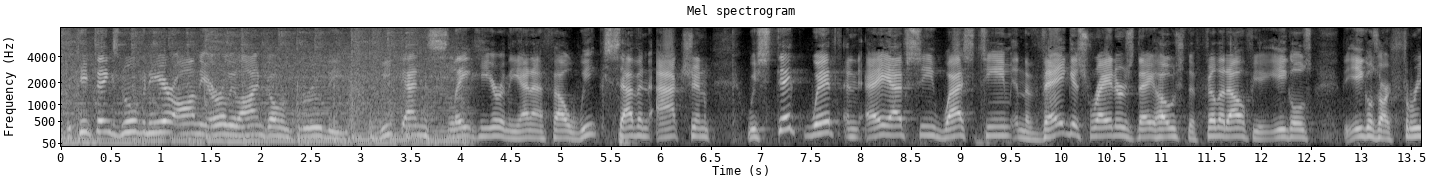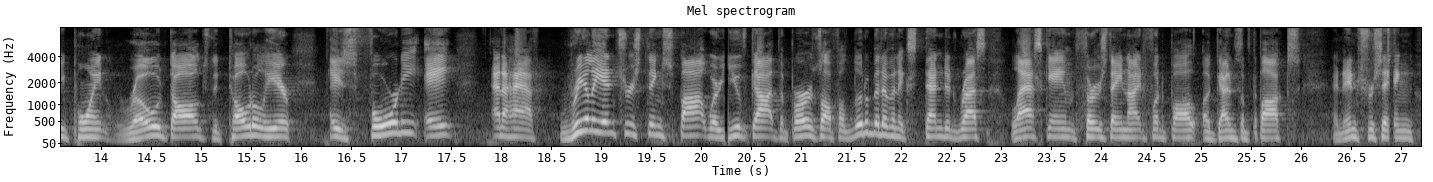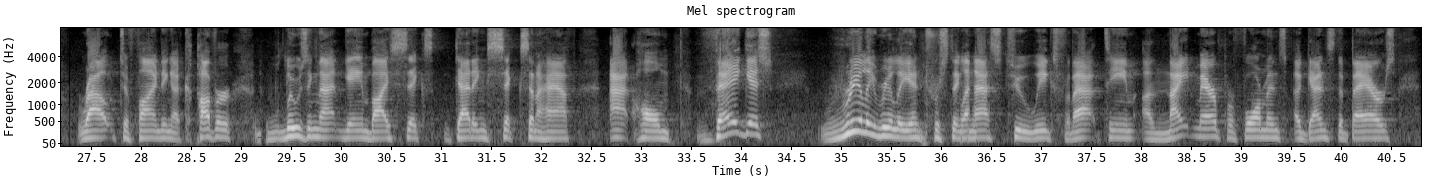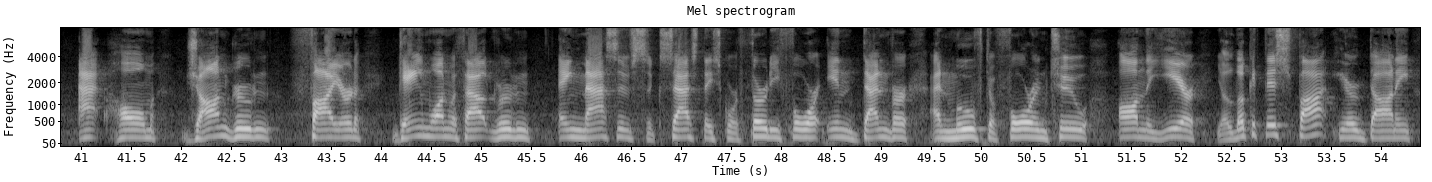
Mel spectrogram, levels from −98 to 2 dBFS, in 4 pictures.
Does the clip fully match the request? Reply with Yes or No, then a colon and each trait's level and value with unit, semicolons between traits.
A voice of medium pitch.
Yes: medium, 150 Hz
